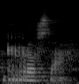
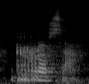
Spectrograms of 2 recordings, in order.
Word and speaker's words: rosa: la r por ejemplo es muy fácil entender cuando una persona es italiana escuchando Cómo pronuncia la palabra rosa rosa veis en español empezamos la palabra con esa r fuerte pero los italianos dicen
